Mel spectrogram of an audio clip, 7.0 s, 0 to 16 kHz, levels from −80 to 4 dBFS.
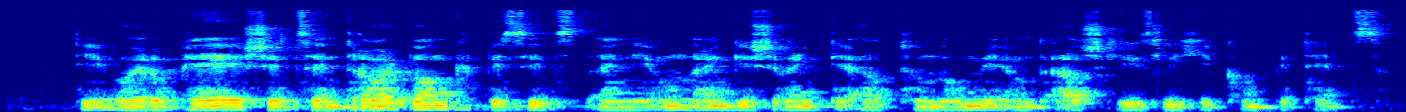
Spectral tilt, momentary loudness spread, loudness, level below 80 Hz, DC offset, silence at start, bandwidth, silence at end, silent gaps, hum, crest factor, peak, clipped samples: -6.5 dB/octave; 11 LU; -27 LUFS; -50 dBFS; under 0.1%; 0.4 s; 11.5 kHz; 0.15 s; none; none; 16 dB; -10 dBFS; under 0.1%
